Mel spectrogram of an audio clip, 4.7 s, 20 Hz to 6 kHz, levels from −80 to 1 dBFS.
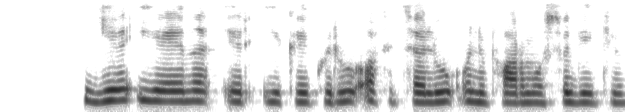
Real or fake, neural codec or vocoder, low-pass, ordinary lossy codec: fake; codec, 16 kHz, 4.8 kbps, FACodec; 5.4 kHz; Opus, 32 kbps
